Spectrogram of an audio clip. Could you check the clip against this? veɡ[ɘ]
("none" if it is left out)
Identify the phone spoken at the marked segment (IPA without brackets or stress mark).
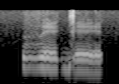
e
